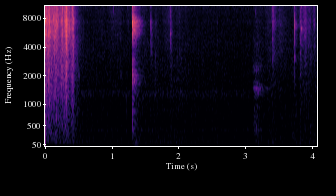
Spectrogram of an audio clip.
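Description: Plastic packaging crinkling briefly as it is handled, then a sharp click about a second in and a few fainter clicks and ticks, with little else to hear.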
